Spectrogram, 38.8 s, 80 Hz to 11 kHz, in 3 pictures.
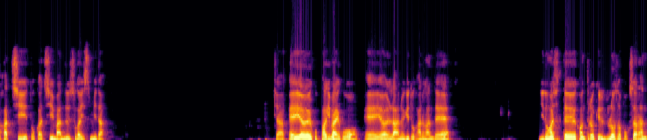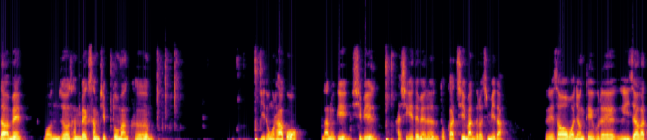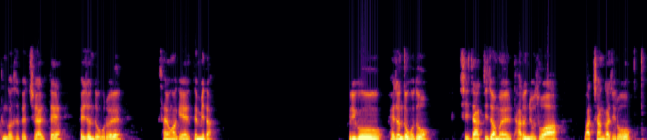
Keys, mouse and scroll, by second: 5.2 ctrl+z, 5.7 space, 6.3 click, 7.1 q, 9.0 click, 9.8 click, 14.3-18.2 typing, 19.3-20.5 typing, 20.7 Return, 32.5 space, 32.9 q, 33.9 space, 36.3 r, 36.6 click, 38.3 click, 38.7 space.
